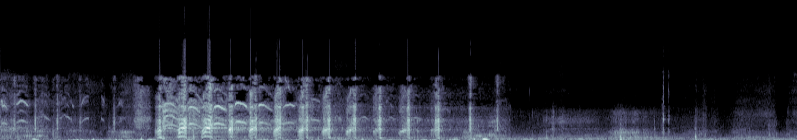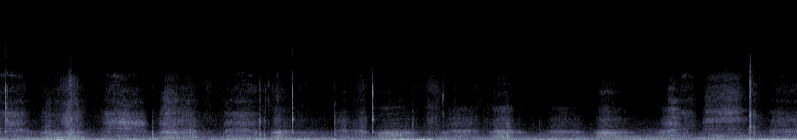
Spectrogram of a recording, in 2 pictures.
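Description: A man laughing in short, breathless bursts, about four a second, for a few seconds. Then comes quieter, regular panting from the exertion of a steep climb.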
